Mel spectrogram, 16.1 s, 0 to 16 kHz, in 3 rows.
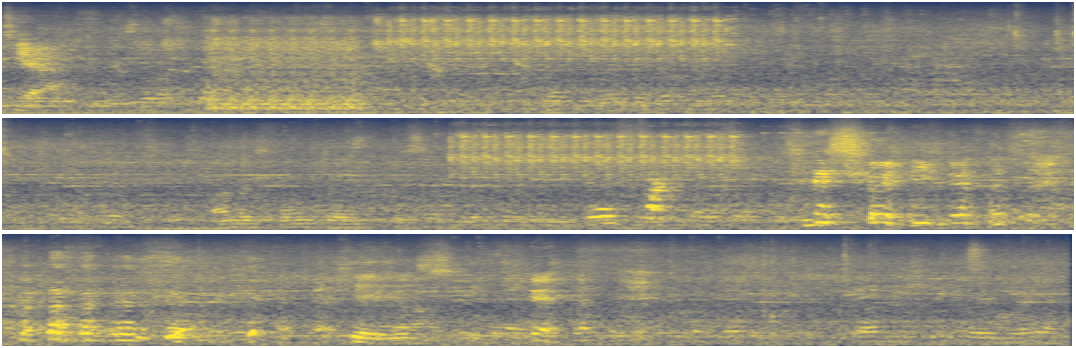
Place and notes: Ackerstraße, Mitte, Berlin, Deutschland - Ackerstraße, Berlin - LAN party in a youth centre
Ackerstraße, Berlin - LAN party in a youth centre. The teenagers play a game called 'Battlefield 1942'. Still open in 2006, the youth centre is closed by now.
[I used an MD recorder with binaural microphones Soundman OKM II AVPOP A3]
